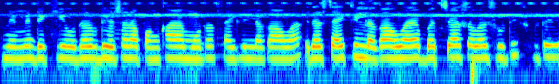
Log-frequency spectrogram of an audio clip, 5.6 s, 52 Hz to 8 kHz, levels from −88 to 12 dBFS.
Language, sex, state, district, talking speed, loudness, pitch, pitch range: Hindi, female, Bihar, Purnia, 235 wpm, -23 LUFS, 245 Hz, 240-250 Hz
